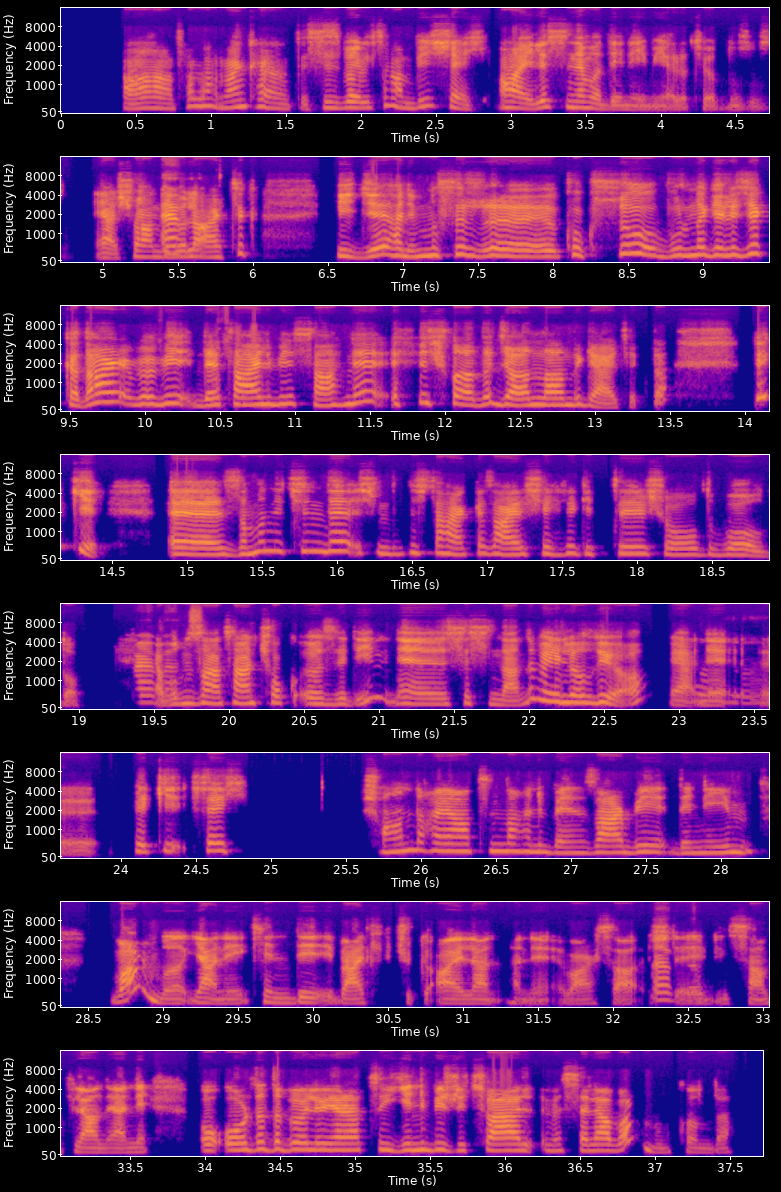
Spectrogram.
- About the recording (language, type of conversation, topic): Turkish, podcast, Ailenizde sinema geceleri nasıl geçerdi, anlatır mısın?
- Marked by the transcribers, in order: tapping; other background noise; chuckle; chuckle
